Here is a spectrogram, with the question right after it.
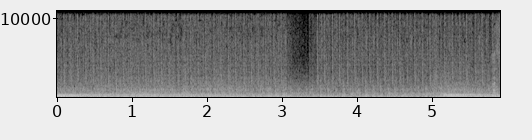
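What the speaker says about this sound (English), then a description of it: "my guns are shooting it" Sustained automatic gunfire from mounted guns in the Space Engineers survival game, a loud, steady rattling barrage running nearly the whole time with only a brief dip partway through.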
